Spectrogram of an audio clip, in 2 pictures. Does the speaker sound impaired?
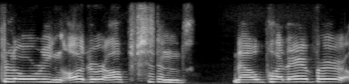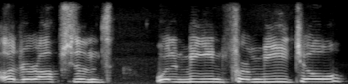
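Yes: cerebral palsy; cerebral palsy from birth, quadriplegia, legs fixed by surgery so don't bend, dependent on two carers and hoist; confined to bed, special hoist awaiting part or replacement from HSE, head OT exploring other options.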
